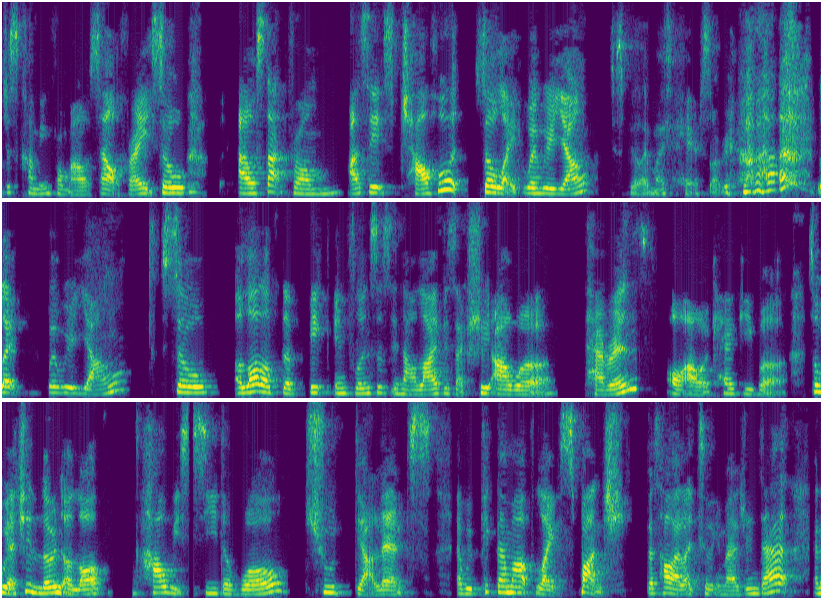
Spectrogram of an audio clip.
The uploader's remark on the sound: During an IG Live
